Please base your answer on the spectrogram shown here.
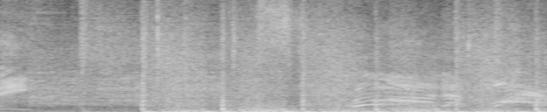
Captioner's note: fireworks booming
